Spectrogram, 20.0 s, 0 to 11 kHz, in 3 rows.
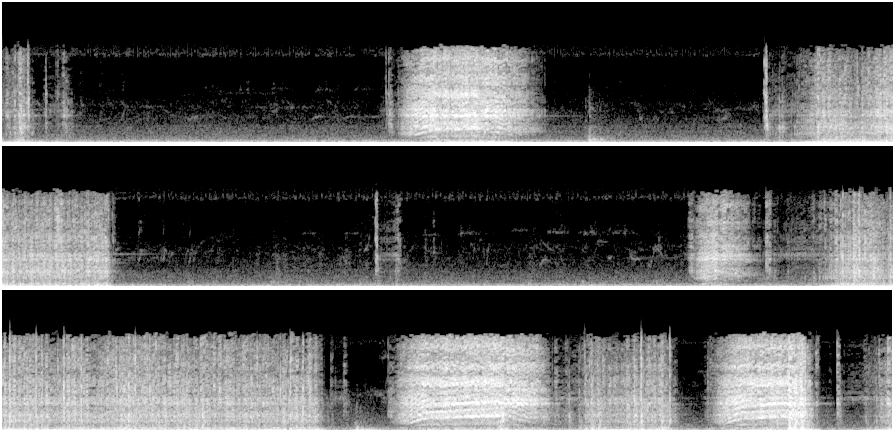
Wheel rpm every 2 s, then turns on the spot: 0, 30, 10, 20, 0, 0, 20, 30, 60, 40.
4-8 12-16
